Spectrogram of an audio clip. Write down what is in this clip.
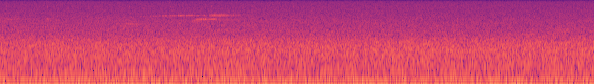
Black-throated Green Warbler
